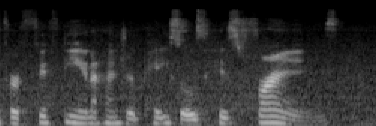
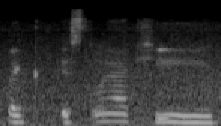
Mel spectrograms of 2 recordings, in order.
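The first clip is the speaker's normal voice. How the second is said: higher, put-on pitying voice in Spanish; mock tender comforter; 4 semitones higher than usual. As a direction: coo over him like a pitying aunt, half joking. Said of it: "and be like".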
